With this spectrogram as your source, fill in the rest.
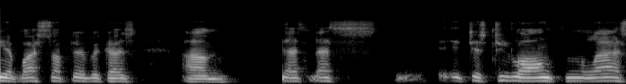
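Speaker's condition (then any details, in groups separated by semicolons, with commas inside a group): Parkinson's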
